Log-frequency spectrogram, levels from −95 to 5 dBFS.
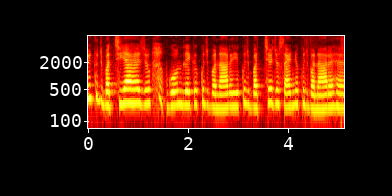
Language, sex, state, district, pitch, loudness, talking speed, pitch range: Hindi, female, Chhattisgarh, Kabirdham, 230 Hz, -19 LUFS, 245 wpm, 205-250 Hz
